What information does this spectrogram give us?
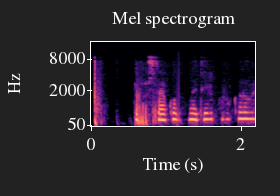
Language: Pashto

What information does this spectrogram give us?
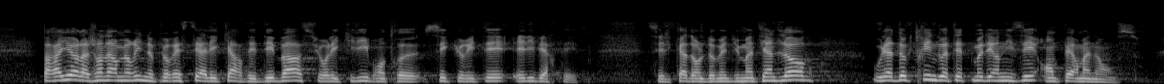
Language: French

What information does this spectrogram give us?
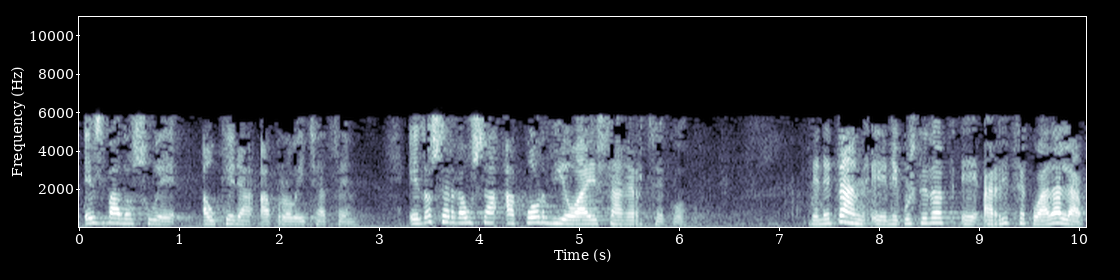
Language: Basque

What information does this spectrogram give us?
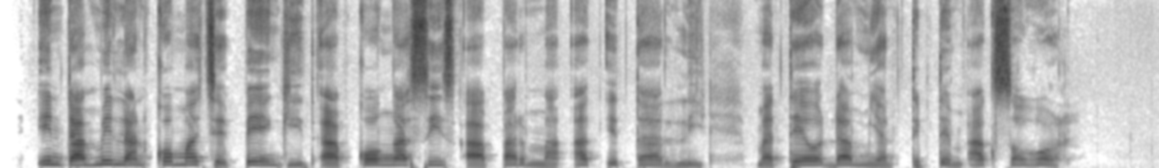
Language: Kalenjin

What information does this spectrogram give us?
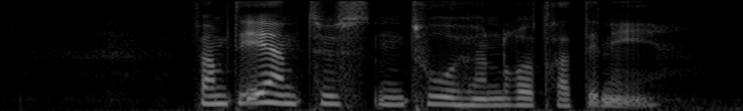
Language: Norwegian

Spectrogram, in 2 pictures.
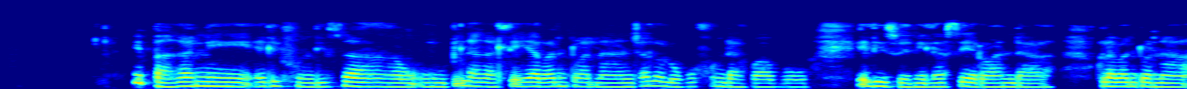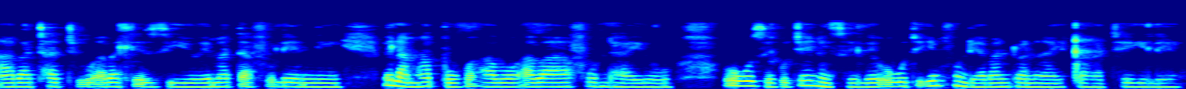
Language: North Ndebele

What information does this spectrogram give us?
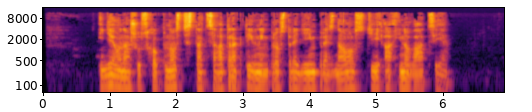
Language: Slovak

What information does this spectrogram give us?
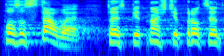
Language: Polish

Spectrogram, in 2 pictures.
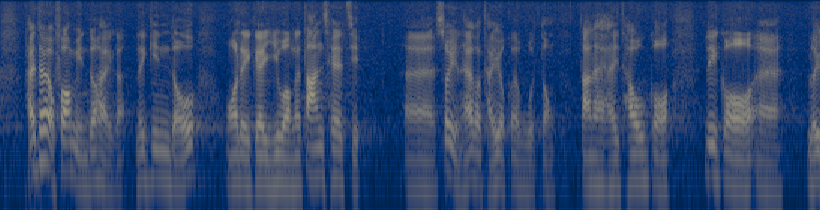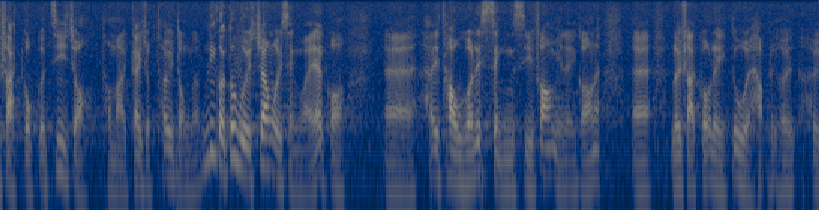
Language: Cantonese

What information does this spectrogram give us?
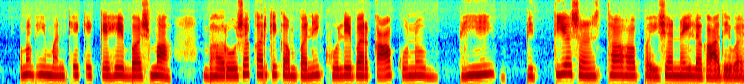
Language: Chhattisgarhi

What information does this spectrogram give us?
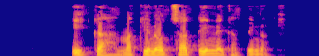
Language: Central Puebla Nahuatl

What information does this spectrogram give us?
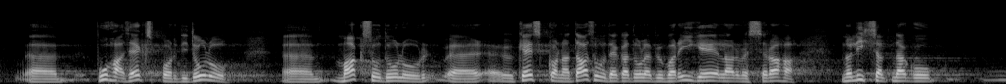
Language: Estonian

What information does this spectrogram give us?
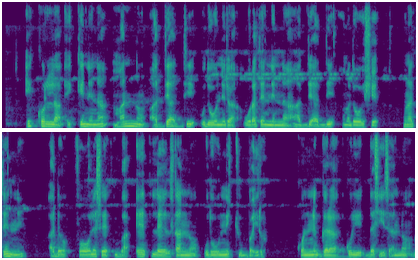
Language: Sidamo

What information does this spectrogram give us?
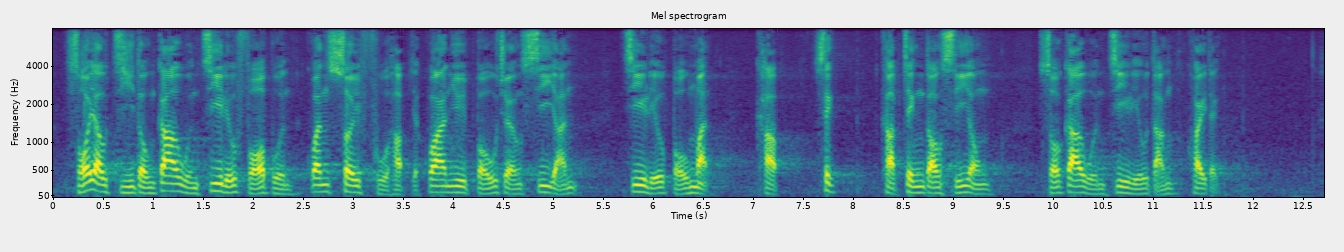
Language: Cantonese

